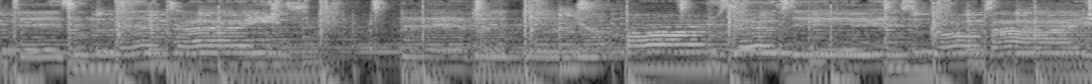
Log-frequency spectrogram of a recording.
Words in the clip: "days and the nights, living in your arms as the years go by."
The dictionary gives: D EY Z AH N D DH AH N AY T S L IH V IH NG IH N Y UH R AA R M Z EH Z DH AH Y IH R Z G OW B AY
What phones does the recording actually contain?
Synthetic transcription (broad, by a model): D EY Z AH N DH AH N AY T L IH V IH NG IH N Y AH R AA R M Z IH Z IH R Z G OW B AY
